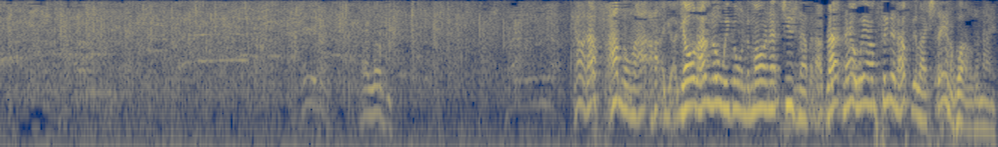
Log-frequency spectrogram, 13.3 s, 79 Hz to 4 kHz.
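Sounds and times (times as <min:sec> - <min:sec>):
audience clapping: 0:00.0 - 0:10.2
speech: 0:04.9 - 0:05.4, 0:07.6 - 0:13.3.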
